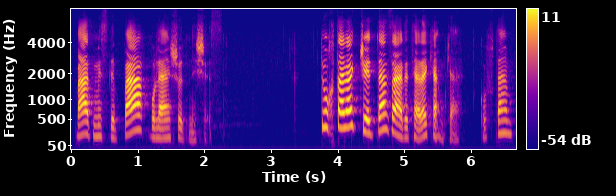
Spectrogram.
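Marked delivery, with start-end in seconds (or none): none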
